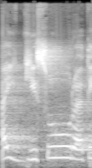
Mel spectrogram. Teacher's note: کھینچ کر پڑھیں گے، ای صورت، سو کو واو مدہ ہے، یہاں پر واو ساکن سے پہلے والے حرف پر پیش ہے، یعنی کہ صاد پر پیش ہے، اس کو ہم واو مدہ کہتے ہیں، اس کو 1 الف کے برابر کھینچ کر پڑھتے ہیں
